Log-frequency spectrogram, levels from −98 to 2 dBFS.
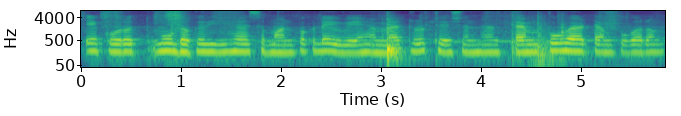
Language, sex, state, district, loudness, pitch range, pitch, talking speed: Hindi, female, Haryana, Jhajjar, -19 LUFS, 170-185 Hz, 180 Hz, 185 wpm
